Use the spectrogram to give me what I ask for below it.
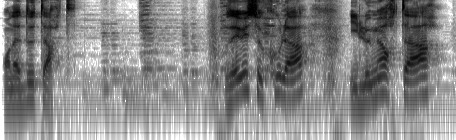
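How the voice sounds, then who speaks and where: A man's voice: fairly high pitch, lively intonation, normal speed, faint music behind. A man from France casually commenting on a video game as he plays, swearing now and then and answering his viewers. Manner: chatty, swearing, reads chat aloud. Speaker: let's play streamer. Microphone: USB studio condenser mic.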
